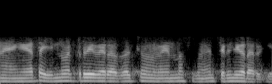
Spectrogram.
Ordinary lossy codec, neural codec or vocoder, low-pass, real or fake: none; none; 3.6 kHz; real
